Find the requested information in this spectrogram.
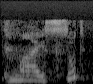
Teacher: my teeth are coming together and my lips are spreading as I'm saying the preceding vowel. That makes the preceding vowel subtly a little bit different.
